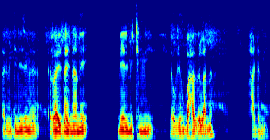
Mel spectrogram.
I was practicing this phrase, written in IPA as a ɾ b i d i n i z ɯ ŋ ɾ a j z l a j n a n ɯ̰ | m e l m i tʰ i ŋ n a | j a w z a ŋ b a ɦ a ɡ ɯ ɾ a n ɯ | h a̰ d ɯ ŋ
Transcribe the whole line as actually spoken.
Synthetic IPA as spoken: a ɾ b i d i n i z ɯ ŋ ɾ a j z l a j n a n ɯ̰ | m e l m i tʰ i ŋ n i | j a w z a ŋ b a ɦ a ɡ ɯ l a n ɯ | h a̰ d ɯ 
